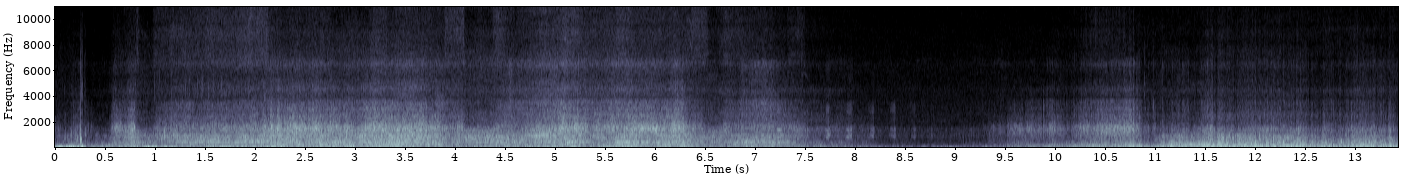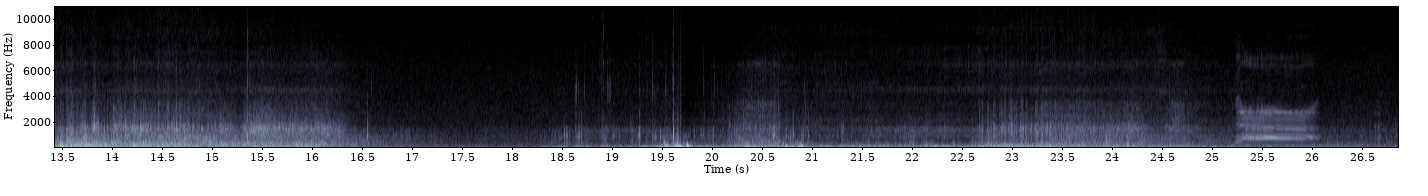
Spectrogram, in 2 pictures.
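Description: Wind rushing over an action camera's microphone during a bungee jump's freefall and rebounds, coming in three long loud surges with quieter lulls between. A few sharp knocks come about two-thirds of the way in, and a short shout is heard near the end.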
